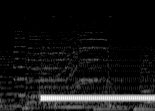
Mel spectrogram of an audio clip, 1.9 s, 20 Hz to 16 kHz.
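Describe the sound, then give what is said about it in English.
A steady, continuous telephone dial tone as the K95.5 morning show hosts place a call comes in abruptly after a brief quiet moment and holds loud and unbroken to the end, with faint low background sound beneath it. “We're going to get Stephanie on the phone here, try to talk her into going out with you again.”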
